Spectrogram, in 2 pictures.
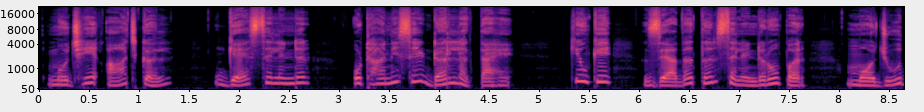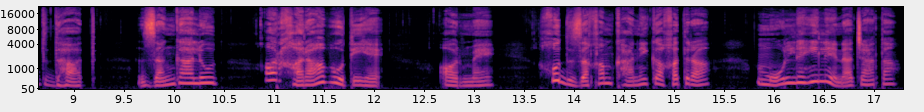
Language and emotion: Urdu, fearful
